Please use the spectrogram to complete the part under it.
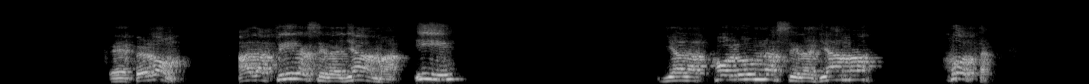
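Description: An older man speaks calmly, explaining in short phrases close by.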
